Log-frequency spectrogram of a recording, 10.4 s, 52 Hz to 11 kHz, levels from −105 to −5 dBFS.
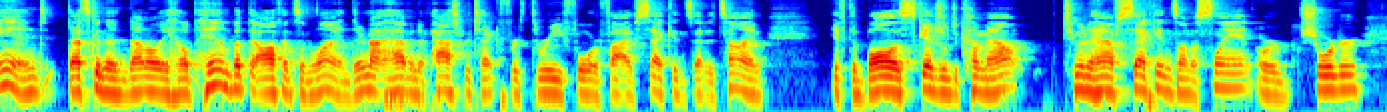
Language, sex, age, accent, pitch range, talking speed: English, male, 20-39, American, 130-150 Hz, 255 wpm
